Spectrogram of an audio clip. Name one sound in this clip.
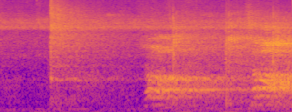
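A badminton racket strikes a shuttlecock in an echoing hall.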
